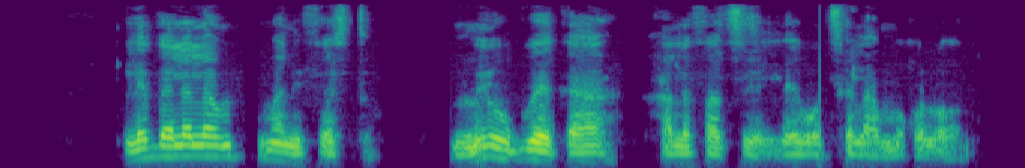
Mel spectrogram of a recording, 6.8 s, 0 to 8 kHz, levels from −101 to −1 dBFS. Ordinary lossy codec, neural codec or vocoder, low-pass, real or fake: MP3, 64 kbps; vocoder, 44.1 kHz, 128 mel bands, Pupu-Vocoder; 7.2 kHz; fake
